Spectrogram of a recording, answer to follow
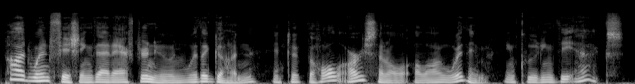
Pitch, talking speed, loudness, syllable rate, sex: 120 Hz, 180 wpm, -17 LUFS, 4.9 syllables/s, male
